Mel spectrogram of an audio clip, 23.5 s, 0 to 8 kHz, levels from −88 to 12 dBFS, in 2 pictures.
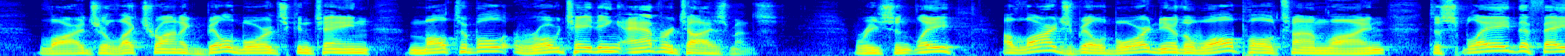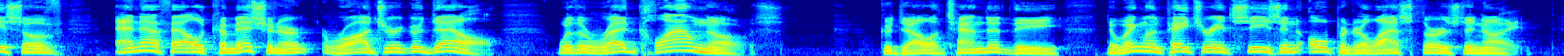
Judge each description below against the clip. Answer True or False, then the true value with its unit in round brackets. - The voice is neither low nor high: False (125 Hz)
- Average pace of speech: False (100 wpm)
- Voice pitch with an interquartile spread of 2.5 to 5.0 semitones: False (5.4 semitones)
